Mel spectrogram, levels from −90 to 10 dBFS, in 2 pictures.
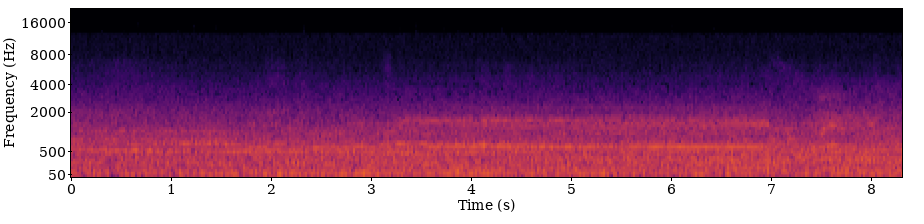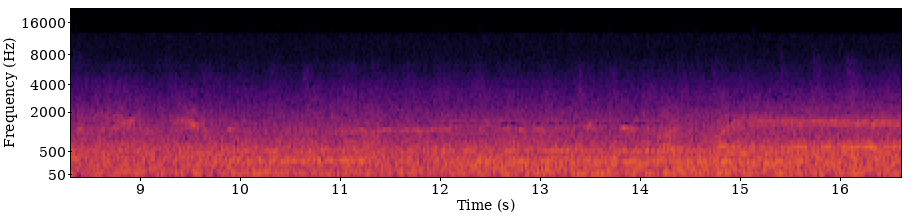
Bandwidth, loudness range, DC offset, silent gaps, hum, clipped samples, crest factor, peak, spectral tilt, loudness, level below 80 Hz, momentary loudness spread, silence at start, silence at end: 13 kHz; 3 LU; under 0.1%; none; none; under 0.1%; 16 dB; -16 dBFS; -8 dB/octave; -32 LUFS; -40 dBFS; 5 LU; 0 s; 0 s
